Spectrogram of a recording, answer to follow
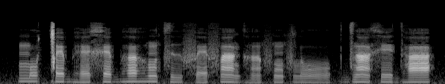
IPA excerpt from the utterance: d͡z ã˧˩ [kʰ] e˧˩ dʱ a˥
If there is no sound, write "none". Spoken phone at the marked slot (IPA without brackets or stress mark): x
